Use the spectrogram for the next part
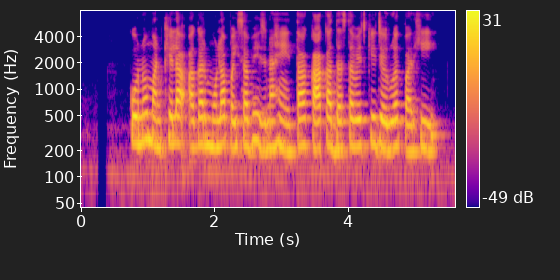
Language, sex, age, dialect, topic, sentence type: Chhattisgarhi, female, 25-30, Central, banking, question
